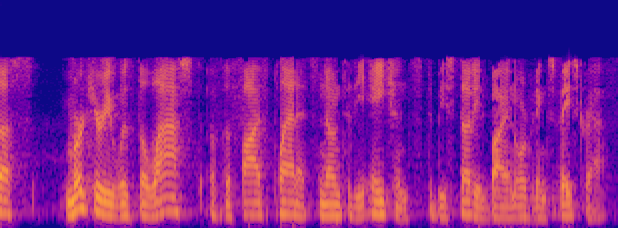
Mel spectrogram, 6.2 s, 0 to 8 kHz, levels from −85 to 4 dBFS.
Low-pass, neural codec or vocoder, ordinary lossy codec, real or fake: 7.2 kHz; codec, 16 kHz, 0.9 kbps, LongCat-Audio-Codec; AAC, 16 kbps; fake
